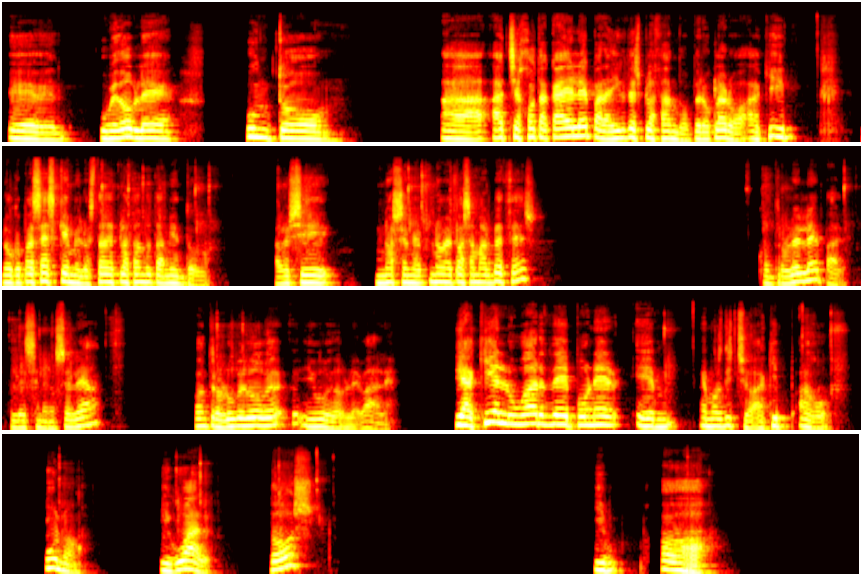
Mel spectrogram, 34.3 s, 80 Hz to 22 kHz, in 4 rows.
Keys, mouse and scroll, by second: 2.7-4.7 drag, 9.0 typing, 10.0 ctrl+c, 10.2-13.1 typing, 16.1 ctrl+l, 16.7-18.1 typing, 18.1 Return, 19.3 ctrl+w, 19.5 ctrl+w, 21.7 typing, 23.7-31.3 typing, 29.4 Escape, 31.4 super+l, 32.6 super+h, 33.3 super+k.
